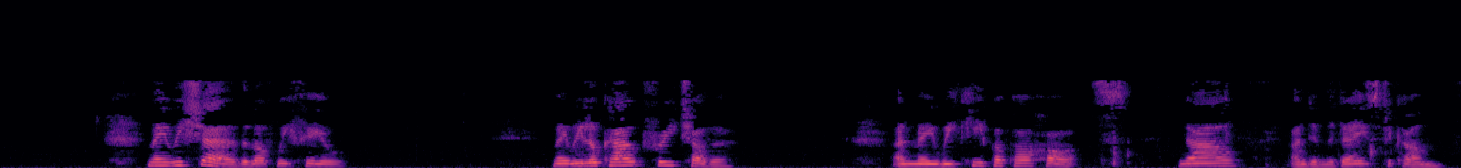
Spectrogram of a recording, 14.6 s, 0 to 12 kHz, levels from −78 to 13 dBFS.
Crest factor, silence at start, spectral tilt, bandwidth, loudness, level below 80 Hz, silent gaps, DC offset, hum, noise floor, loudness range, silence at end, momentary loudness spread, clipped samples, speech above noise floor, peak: 20 dB; 1.1 s; -5 dB/octave; 6.6 kHz; -28 LUFS; -70 dBFS; none; under 0.1%; none; -66 dBFS; 3 LU; 0.2 s; 18 LU; under 0.1%; 38 dB; -10 dBFS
